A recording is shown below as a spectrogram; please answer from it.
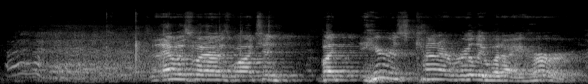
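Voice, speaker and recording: A middle-aged man giving a casual, humorous father of the bride speech, telling family stories with halting pauses for effect. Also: high-pitched, sing-song. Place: large room with wedding guests. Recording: echoey noisy room, distant mic, crowd.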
